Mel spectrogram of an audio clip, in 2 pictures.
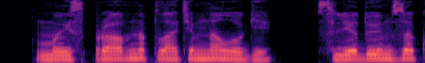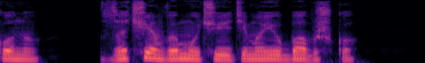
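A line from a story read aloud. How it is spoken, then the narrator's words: Growling young man. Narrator (Russian): рыкнул юноша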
